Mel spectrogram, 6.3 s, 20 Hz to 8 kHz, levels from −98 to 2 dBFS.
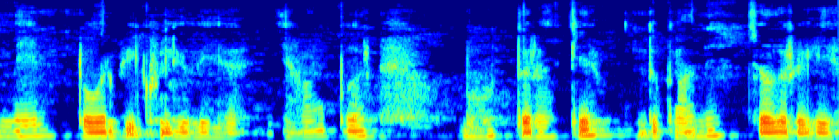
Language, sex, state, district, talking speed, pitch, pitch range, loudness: Hindi, male, Bihar, Supaul, 145 wpm, 110 Hz, 100-125 Hz, -27 LUFS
